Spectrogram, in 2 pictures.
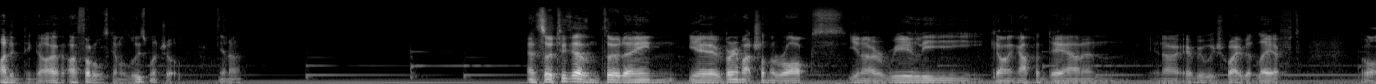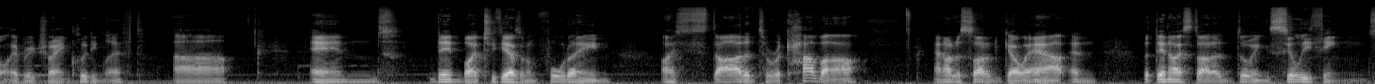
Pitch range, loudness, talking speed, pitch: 75-100 Hz, -24 LUFS, 145 wpm, 90 Hz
